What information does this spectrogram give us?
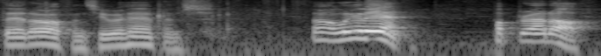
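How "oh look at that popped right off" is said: high, delighted oh as it pops free; a quick happy exclamation; pleased surprise. Real, not acted. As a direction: react like it came off easier than expected. Part pops off unexpectedly.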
